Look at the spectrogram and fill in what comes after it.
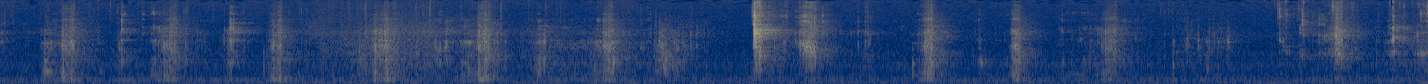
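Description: A mouthful of raw English cucumber being chewed, with irregular crunches about twice a second.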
